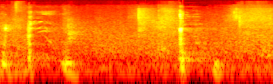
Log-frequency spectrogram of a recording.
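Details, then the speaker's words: An adult male lecturer with a hoarse voice and cough gives a quick series of small, dry, short coughs, with faint room noise; cough. "बच्चों, आज मेरी आवाज़ बैठी हुई है, खांसी भी है।"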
